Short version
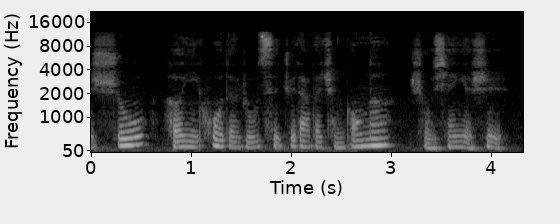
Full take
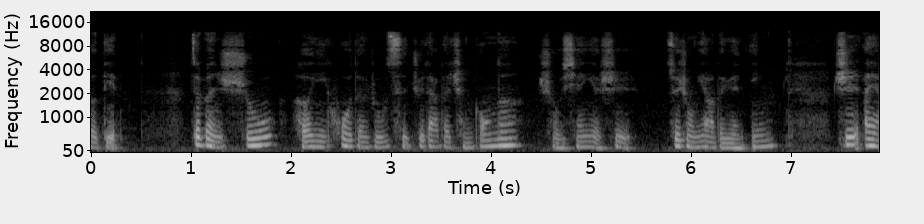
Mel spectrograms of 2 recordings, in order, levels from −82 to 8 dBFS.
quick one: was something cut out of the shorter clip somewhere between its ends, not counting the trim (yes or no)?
no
